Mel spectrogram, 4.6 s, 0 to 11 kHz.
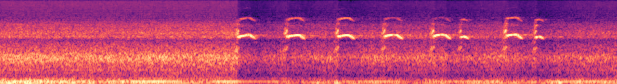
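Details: Bald eagle at the West End nest, recorded by a live nest camera on 19 July 2023 around 05:03: a series of six high, thin, squeaky chattering notes after a steady background hum.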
